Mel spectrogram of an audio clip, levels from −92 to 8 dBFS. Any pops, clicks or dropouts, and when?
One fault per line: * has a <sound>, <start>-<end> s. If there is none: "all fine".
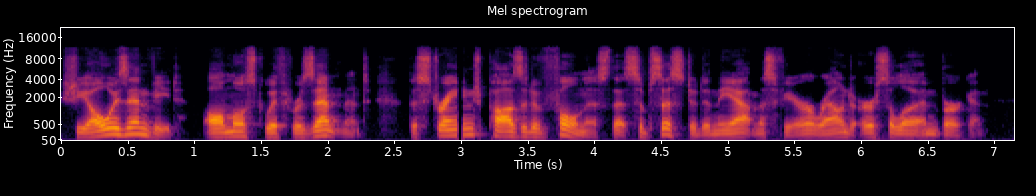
* has a dropout, 3.0-3.0 s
